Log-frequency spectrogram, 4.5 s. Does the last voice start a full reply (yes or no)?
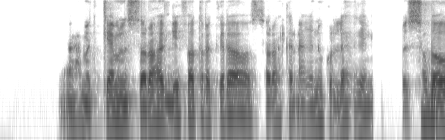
no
